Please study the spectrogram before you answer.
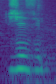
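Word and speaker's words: Jésus: it Jus maybe okay in France we do not have this autography so we have the accent on the U so we just say jizu in Spain we say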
